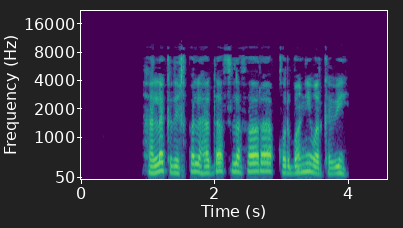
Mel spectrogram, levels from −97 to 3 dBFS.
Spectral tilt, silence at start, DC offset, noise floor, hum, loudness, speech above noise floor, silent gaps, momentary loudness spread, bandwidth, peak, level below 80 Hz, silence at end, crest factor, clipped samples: -5 dB/octave; 0.95 s; under 0.1%; under -90 dBFS; none; -21 LUFS; over 69 dB; none; 7 LU; 9.4 kHz; -4 dBFS; -68 dBFS; 0.65 s; 20 dB; under 0.1%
